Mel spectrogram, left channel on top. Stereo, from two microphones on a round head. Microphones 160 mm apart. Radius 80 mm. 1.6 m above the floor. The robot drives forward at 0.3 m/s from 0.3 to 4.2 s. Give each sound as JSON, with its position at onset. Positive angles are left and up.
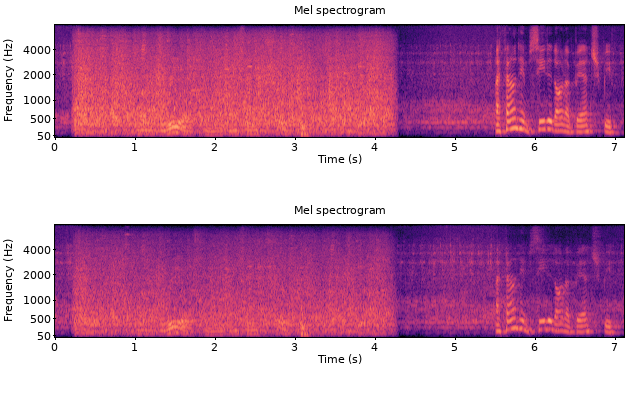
{"t": 1.0, "sound": "a man speaking", "side_deg": 70, "distance_m": 1.3}
{"t": 3.0, "sound": "a whoosh", "side_deg": 15, "distance_m": 3.5}
{"t": 5.5, "sound": "a man speaking", "side_deg": 75, "distance_m": 1.0}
